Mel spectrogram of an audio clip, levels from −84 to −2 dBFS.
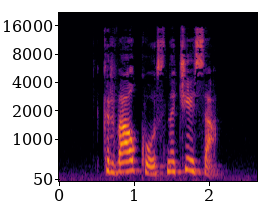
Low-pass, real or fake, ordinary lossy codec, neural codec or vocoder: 19.8 kHz; fake; MP3, 64 kbps; vocoder, 44.1 kHz, 128 mel bands, Pupu-Vocoder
